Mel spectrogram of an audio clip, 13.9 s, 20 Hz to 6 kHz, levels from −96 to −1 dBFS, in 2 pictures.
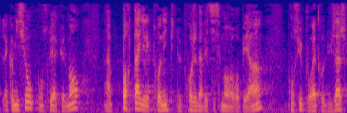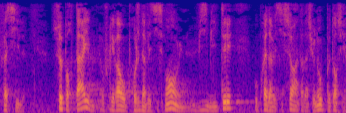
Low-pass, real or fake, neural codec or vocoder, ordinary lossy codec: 5.4 kHz; real; none; none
